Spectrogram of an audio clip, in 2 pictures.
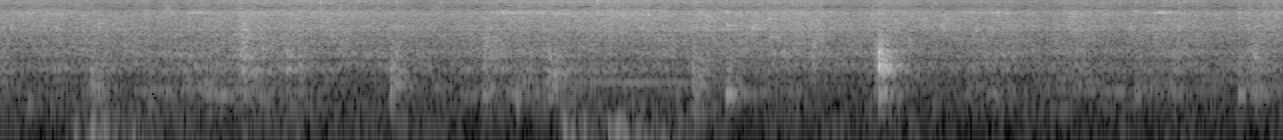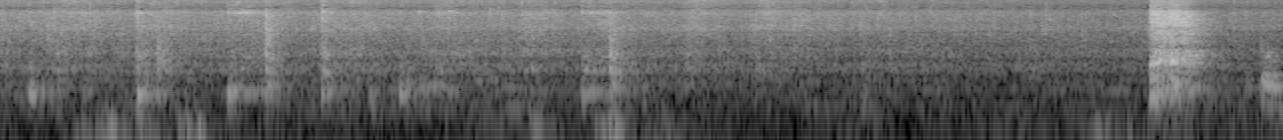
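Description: Ginger garlic paste fries in a pan with a continuous sizzle while a spoon stirs and scrapes, adding scattered knocks and a louder clatter near the end. No one speaks.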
